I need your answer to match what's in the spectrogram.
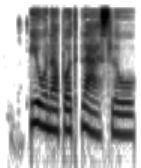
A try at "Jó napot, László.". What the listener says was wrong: Both those vowels are long. S is SZ. László.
